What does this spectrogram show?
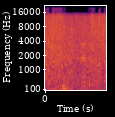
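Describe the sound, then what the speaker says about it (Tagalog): Ocean waves wash ashore at a rocky beach campsite in Batangas, a steady broadband surf roar close by with wind noise buffeting the microphone and a brief voice in the background. "mahaba yung alon."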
